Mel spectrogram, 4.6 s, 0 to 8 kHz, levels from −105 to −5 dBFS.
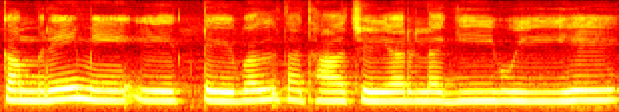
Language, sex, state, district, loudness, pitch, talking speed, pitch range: Hindi, female, Madhya Pradesh, Dhar, -12 LUFS, 215 Hz, 115 wpm, 210-225 Hz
